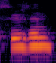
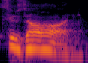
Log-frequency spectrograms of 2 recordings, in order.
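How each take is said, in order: First: The name is said as Susan. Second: The name is said as Suzanne. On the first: This is how the name looks written. The speaker calls it wrong. "I know it looks like my name is Susan" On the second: This is how the owner says the name. The speaker calls it right. "but I pronounce it Suzanne"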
